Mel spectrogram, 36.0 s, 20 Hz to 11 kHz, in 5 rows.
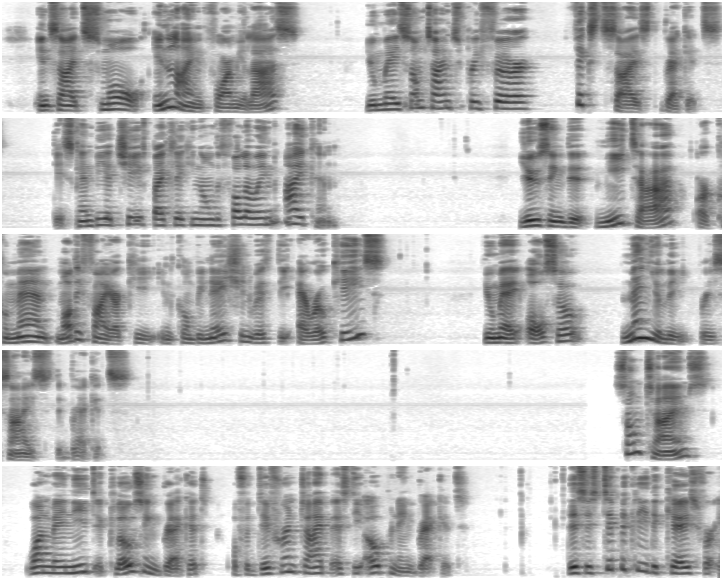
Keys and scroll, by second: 21.9 super+Up, 22.3 super+Up, 22.5 super+Up, 22.6 super+Up, 23.2 super+Down, 23.4 super+Down, 23.7 super+Down, 23.9 super+Down, 24.1 super+Down, 24.3 super+Down, 24.5 super+Down, 24.7 super+Down, 24.9 super+Down, 34.0-35.7 typing.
